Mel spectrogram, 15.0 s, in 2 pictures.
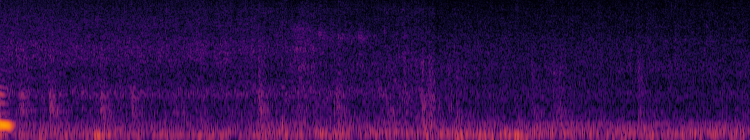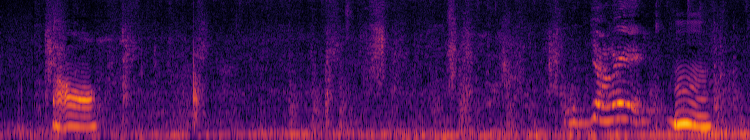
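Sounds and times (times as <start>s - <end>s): low rumble: 0.0s - 10.6s
raindrops pattering: 0.0s - 15.0s
steady rain hiss: 0.0s - 15.0s.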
